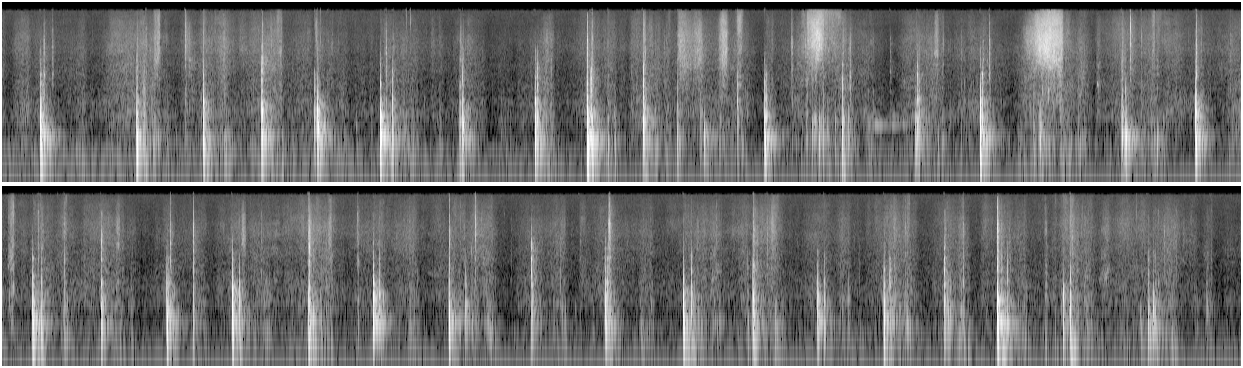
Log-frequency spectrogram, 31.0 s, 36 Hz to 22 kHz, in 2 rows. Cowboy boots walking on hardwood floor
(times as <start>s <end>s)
1.6s 6.0s, 6.6s 13.1s, 24.0s 30.6s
